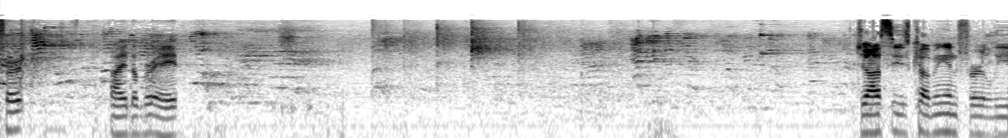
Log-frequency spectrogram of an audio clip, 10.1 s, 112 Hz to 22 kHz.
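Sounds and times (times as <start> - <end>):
distant voices in gymnasium: 0.0 - 10.0
steady low hum: 0.0 - 10.0.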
